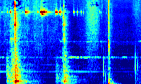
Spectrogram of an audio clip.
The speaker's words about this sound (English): You seem to have locked the door.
